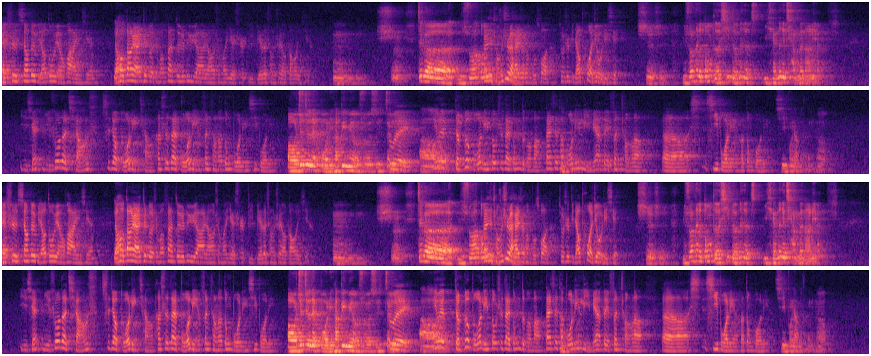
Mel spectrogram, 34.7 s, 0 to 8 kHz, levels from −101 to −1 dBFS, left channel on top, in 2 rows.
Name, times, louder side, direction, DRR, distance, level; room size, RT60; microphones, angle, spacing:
voice 1, 0.0-1.8 2.3-6.2 9.6-12.3 17.7-22.8 25.1-25.5 26.0-30.1 30.5-32.7 33.2-33.4, right 4 dB, 65° right, 0.9 m, -33 dB
voice 2, 6.6-10.3 12.7-13.3 13.6-16.7 23.1-25.2 25.7-26.3 28.5-28.6 32.8-33.8, right 1 dB, 50° right, 1.2 m, -27 dB
26.0 x 19.0 x 2.9 m
head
